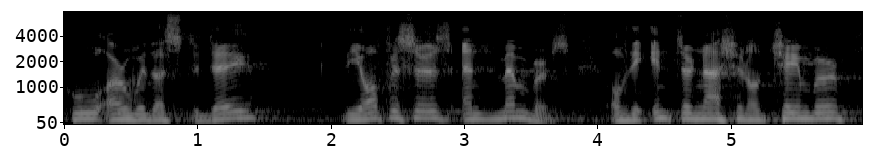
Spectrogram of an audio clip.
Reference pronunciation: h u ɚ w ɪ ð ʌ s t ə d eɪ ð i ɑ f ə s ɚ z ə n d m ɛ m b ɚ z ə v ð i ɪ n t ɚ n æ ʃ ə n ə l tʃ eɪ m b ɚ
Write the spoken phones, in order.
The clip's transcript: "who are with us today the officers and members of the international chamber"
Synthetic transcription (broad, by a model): h u ɚ w ɪ ð ʌ s t ə d eɪ ð i ɑ f ə s ɚ z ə n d m ɛ m b ɚ z ə v ð i ɪ n t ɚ n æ ʃ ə n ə l tʃ eɪ m b ɚ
